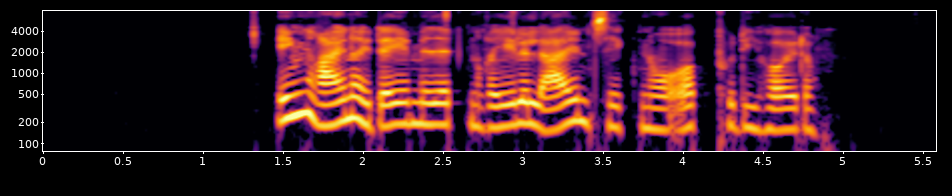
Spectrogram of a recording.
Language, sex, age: Danish, female, 47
